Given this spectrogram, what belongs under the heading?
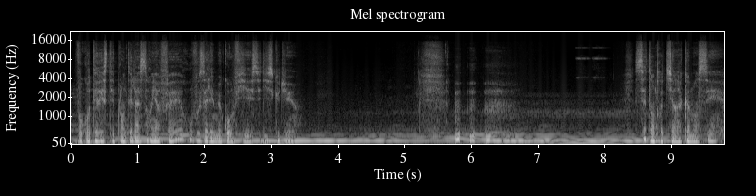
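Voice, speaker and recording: A man acting in a dubbed TV thriller as a cold, condescending, time-obsessed hacker leader, speaking in a breathy, hushed, precise and formal way. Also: lowish voice, measured pace, long pauses. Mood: cold, impatient. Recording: loud music under the voice.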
